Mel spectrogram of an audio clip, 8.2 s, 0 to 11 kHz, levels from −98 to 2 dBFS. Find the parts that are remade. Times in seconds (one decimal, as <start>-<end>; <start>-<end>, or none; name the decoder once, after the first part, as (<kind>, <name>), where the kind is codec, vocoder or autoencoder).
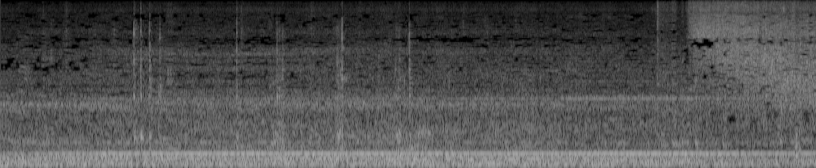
none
